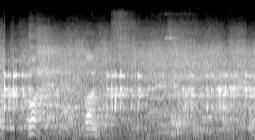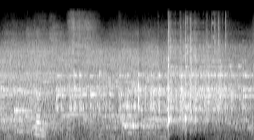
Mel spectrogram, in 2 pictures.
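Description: Weight-room noise: a steady hiss with faint background music, and a few short falling groans from a lifter straining through a heavy barbell squat.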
